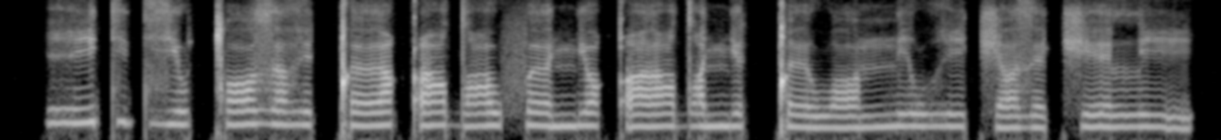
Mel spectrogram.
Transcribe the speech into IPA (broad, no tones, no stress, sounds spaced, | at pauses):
ɦ i tʲ ɔ tʲ zʲ ə w ǀ ɔ z ʌ ɦ ɪ ǃ əː qʼ i dˤ ʌ w f əː nʲ ɘ w qʼ ʌː dˤ u nʲ ə ǃ ɘ w ɔ nː i w ɦ i t͡ʃ ʌ z ɘ t͡ʃ ɪ lː i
